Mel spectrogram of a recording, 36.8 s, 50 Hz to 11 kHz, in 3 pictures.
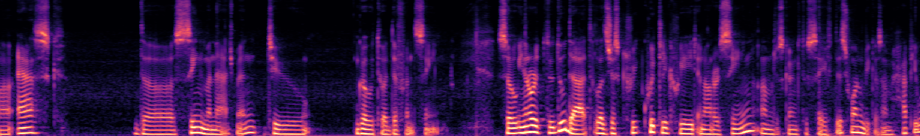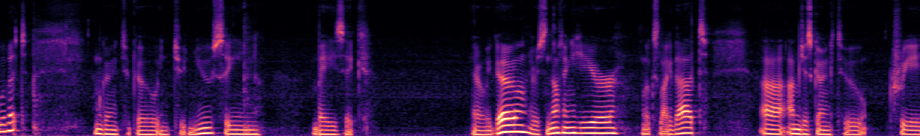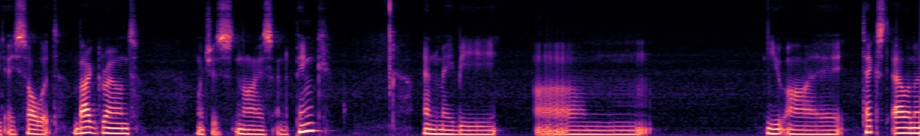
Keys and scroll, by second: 11.9 ctrl+s.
